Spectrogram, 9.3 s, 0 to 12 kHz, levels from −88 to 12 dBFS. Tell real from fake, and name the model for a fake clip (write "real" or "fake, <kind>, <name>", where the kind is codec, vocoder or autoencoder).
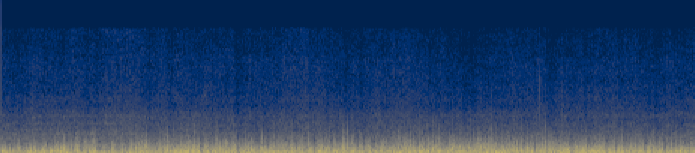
real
